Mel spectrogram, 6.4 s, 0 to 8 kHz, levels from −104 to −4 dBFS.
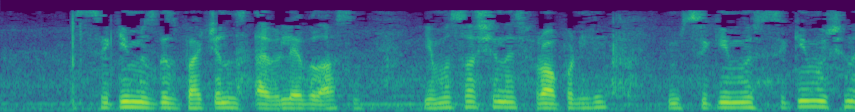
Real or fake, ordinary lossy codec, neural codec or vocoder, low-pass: real; MP3, 24 kbps; none; 7.2 kHz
